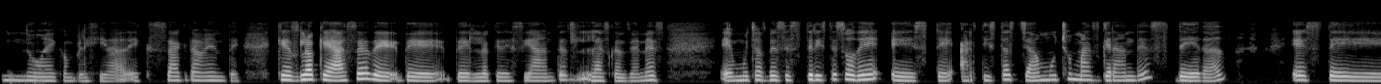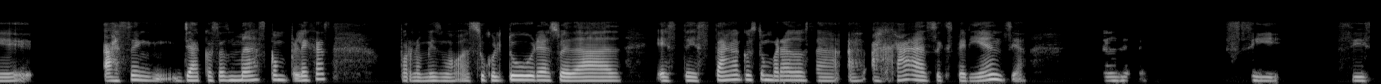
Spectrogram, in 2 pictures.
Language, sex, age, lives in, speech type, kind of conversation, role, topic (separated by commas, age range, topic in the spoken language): Spanish, female, 18-19, United States, conversation, unstructured, none, ¿Cómo crees que la música influye en nuestro estado de ánimo?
